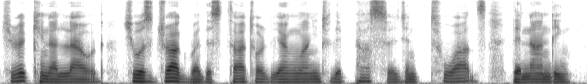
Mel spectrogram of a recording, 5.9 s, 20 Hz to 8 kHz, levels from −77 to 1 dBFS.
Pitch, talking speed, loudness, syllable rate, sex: 105 Hz, 175 wpm, -19 LUFS, 5.0 syllables/s, male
